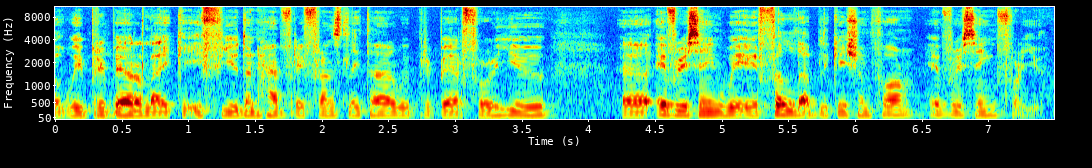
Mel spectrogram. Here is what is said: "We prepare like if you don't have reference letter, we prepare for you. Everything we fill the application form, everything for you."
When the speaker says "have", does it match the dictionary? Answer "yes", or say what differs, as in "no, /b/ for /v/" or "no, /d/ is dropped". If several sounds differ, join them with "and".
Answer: yes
